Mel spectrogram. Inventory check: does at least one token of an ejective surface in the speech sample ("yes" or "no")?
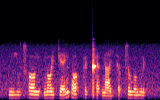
no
